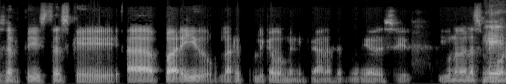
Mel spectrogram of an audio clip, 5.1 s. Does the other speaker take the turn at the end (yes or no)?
yes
